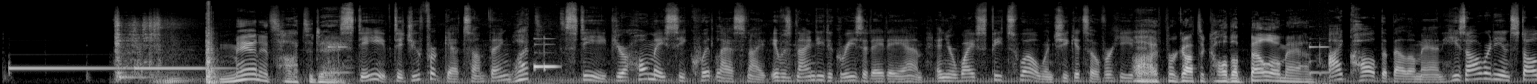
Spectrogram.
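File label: Car Navigation RADIO SPOT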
